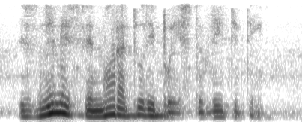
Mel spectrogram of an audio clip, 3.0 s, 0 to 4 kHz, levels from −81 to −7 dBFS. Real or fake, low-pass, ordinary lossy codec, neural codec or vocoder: fake; 3.6 kHz; MP3, 32 kbps; codec, 16 kHz, 1.1 kbps, Voila-Tokenizer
